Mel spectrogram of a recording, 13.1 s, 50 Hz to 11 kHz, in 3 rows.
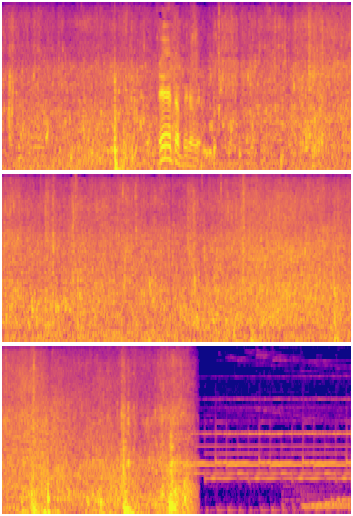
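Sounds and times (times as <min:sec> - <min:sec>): moving water: 0:00.0 - 0:11.2
low boat rumble: 0:00.0 - 0:12.5.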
